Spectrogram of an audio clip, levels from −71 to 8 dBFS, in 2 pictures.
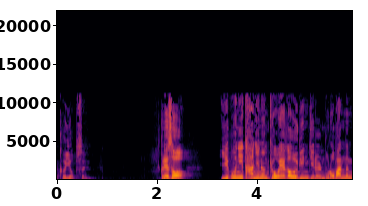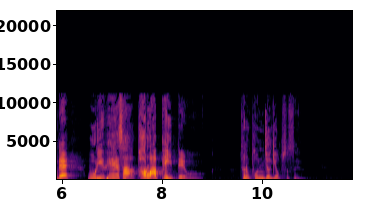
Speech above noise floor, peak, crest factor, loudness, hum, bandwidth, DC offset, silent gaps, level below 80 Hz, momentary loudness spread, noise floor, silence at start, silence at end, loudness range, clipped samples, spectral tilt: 46 dB; 0 dBFS; 22 dB; -19 LUFS; none; 11.5 kHz; under 0.1%; none; -40 dBFS; 16 LU; -66 dBFS; 0.05 s; 1.1 s; 10 LU; under 0.1%; -3.5 dB/octave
